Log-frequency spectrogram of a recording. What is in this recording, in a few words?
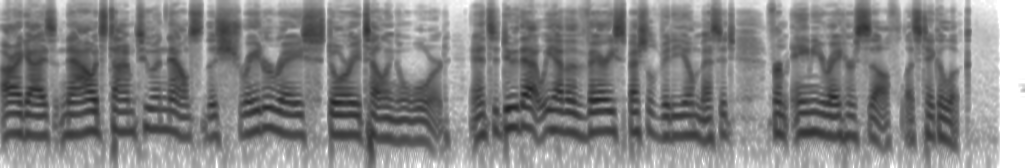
announcer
